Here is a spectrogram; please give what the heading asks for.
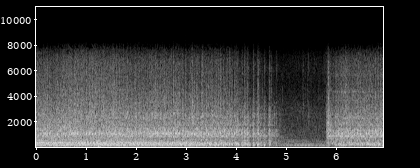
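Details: Vintage 1972 Mercury 1150 (115hp) outboard on a Slick Craft, unstarted for a week or two, quick cold start before a sale: catches and runs a steady beat of about three pulses a second, dips briefly, then idles cleanly; normal cold start.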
